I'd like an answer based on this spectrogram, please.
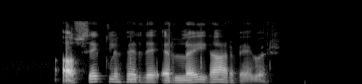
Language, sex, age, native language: Icelandic, male, 20-29, Icelandic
